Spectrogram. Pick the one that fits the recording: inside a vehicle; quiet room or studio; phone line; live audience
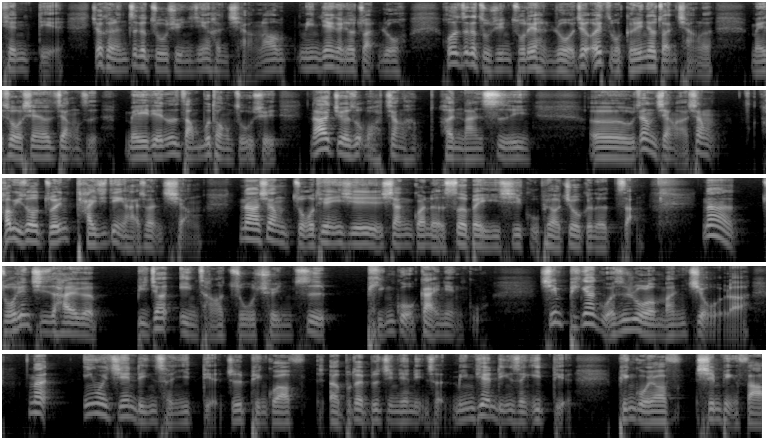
quiet room or studio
